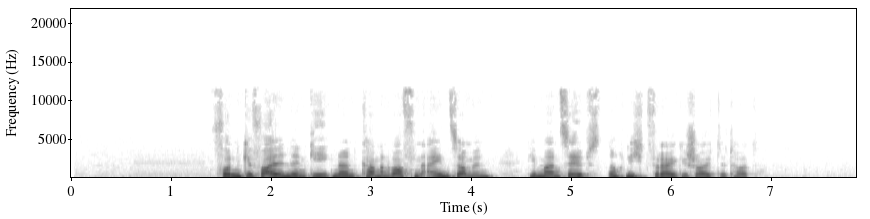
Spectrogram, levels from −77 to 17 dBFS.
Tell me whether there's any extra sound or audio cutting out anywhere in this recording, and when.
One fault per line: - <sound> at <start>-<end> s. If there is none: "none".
none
